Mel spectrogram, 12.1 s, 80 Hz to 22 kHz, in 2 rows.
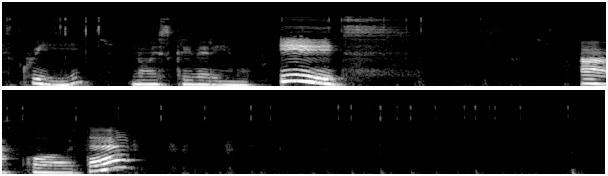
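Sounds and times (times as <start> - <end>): pen scratching on paper: 7.3 - 11.0.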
